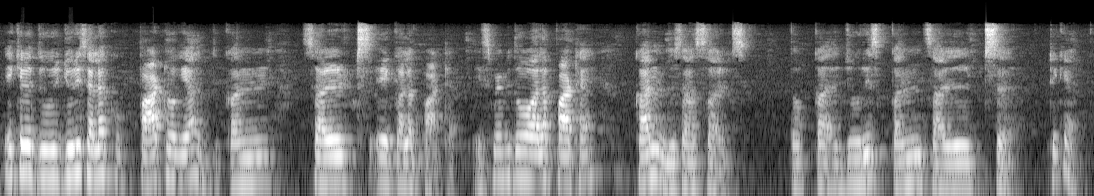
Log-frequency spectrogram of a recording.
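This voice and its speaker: A man's voice: a little high, darkish tone. A man teaching English pronunciation in Hindi, asking questions and answering them himself and drawing out words syllable by syllable. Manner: drags out words and syllables when sounding them out. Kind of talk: Hindi-medium phonics lesson.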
